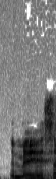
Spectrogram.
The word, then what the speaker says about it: Emmaus: Is it Emmaus? How do you pronounce his name? – Emmaus. – I thought he was from Allentown. – Nope. Emmaus.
